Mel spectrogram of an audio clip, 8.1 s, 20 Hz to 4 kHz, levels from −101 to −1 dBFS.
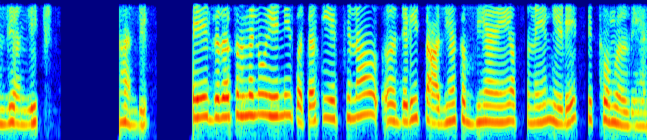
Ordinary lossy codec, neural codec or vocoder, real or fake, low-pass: none; codec, 44.1 kHz, 3.4 kbps, Pupu-Codec; fake; 3.6 kHz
